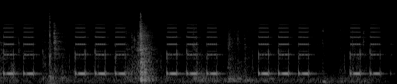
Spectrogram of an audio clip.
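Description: Alarm system keypad on a TV show beeping in quick runs of bright electronic tones, several short bursts in steady rhythm, with a brief noisy rustle between them and no talking.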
